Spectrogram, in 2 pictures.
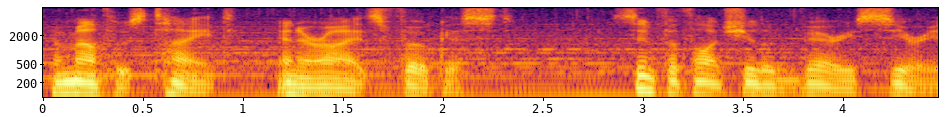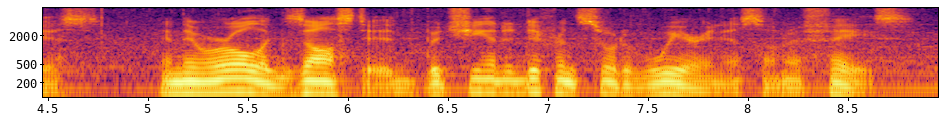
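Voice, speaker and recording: A man's voice: low voice, animated, moderate pace, poor audio. A man reading scripted fantasy story narration as the narrator of an audio drama. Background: music.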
